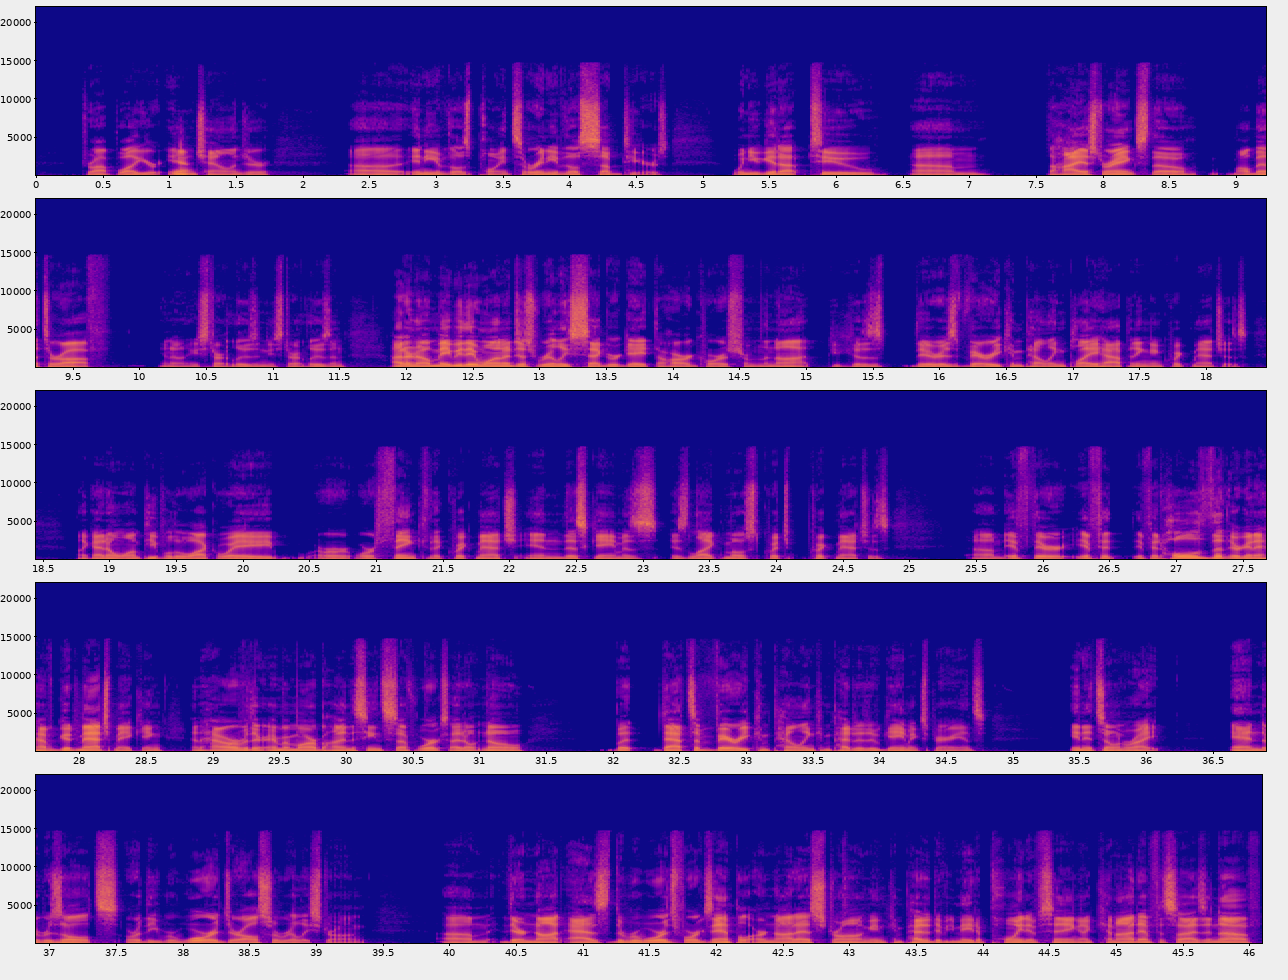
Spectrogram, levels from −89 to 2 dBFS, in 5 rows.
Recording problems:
none

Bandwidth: 14.5 kHz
